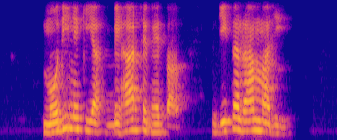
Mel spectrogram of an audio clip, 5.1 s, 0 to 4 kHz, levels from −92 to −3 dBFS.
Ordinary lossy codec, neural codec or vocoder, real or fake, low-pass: Opus, 24 kbps; vocoder, 22.05 kHz, 80 mel bands, WaveNeXt; fake; 3.6 kHz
